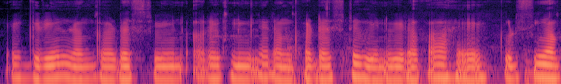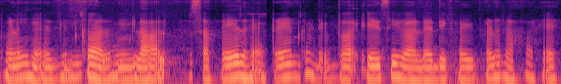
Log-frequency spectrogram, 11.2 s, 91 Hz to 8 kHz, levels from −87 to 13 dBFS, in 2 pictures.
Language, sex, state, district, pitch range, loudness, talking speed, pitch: Hindi, male, Uttar Pradesh, Jyotiba Phule Nagar, 115-130 Hz, -18 LUFS, 170 wpm, 120 Hz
